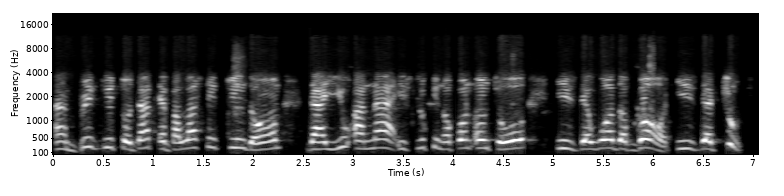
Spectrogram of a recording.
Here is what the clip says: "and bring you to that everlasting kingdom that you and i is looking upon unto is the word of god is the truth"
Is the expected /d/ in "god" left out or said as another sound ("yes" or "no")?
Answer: no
